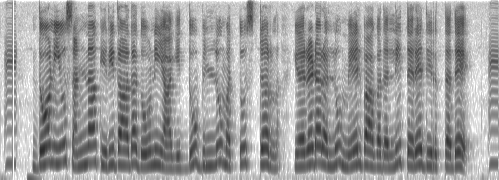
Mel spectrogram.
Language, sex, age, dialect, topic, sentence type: Kannada, female, 18-24, Mysore Kannada, agriculture, statement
